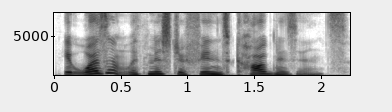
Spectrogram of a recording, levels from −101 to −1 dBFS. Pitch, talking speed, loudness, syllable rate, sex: 215 Hz, 160 wpm, -18 LUFS, 4.3 syllables/s, female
